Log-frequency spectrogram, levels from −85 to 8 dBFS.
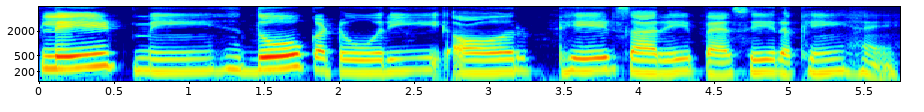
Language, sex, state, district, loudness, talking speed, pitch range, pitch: Hindi, male, Uttar Pradesh, Lucknow, -18 LUFS, 105 wpm, 195-225 Hz, 210 Hz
